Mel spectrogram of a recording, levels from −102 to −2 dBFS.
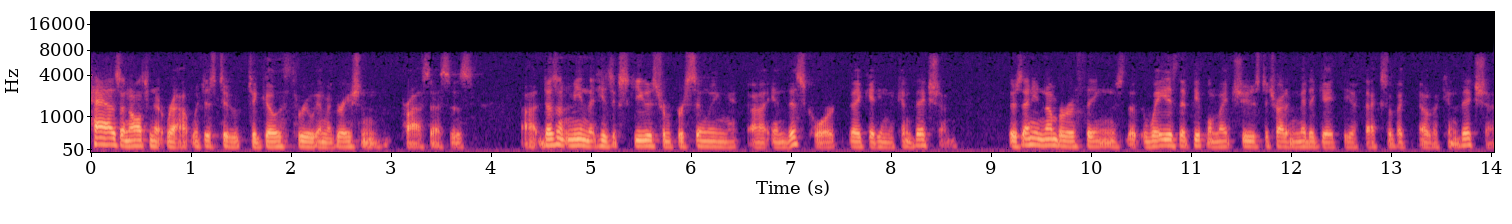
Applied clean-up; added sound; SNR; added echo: none; none; none; none.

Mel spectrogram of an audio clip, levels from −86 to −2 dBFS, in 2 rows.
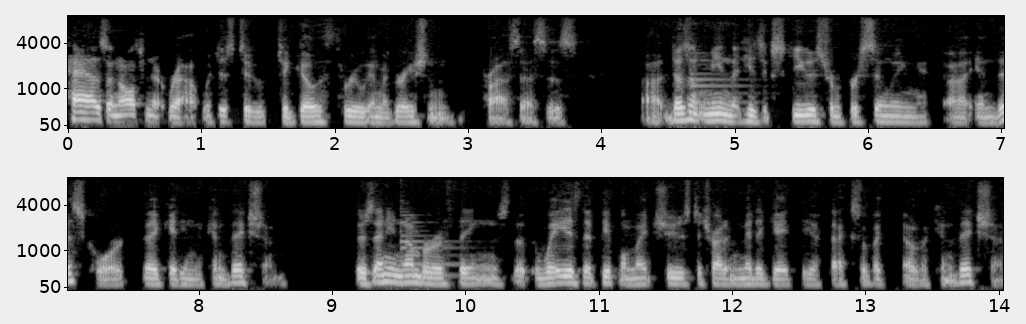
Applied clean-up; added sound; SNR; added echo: classical method spectral subtraction.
